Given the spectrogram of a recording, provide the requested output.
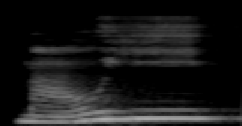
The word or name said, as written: maoyi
